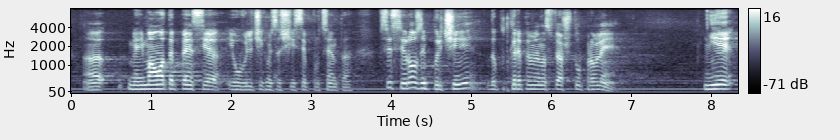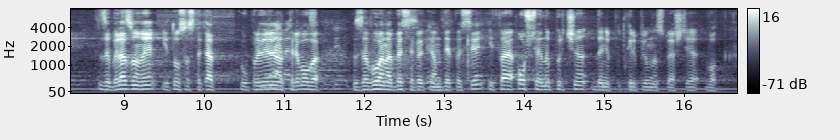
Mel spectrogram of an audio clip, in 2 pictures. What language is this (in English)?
Bulgarian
